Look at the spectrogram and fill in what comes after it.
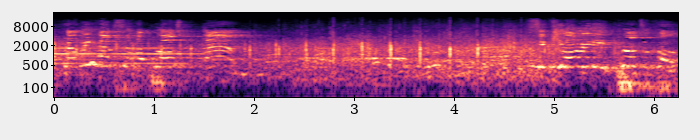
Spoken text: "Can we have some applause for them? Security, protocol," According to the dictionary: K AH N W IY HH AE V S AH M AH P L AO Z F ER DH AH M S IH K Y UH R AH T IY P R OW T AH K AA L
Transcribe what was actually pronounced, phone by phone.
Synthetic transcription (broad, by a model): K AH W IY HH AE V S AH AH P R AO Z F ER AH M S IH K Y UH R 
